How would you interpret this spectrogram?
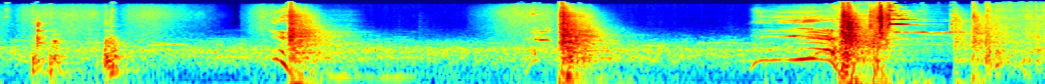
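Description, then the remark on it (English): A metal vent cover is banged loose with about four heavy, ringing thumps spaced a couple of seconds apart, the last one louder and followed by a brief metallic clatter. “Yes, help me pop out the vent.”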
